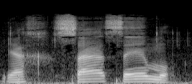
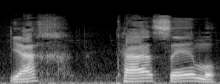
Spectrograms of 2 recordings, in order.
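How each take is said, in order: First: The t merges into a long doubled s. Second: A t sound is heard before the s.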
